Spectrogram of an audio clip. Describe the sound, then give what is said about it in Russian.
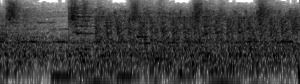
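Submachine gun fire in a war film scene, soldiers firing continuously while running toward Red Army fortifications past disabled tanks. It is a dense, loud, unbroken rattle with recurring sharper bursts over a low rumble. “На бегу ведут непрерывный огонь из пистолетов-пулеметов. Целясь, Звягинцев стреляет.”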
